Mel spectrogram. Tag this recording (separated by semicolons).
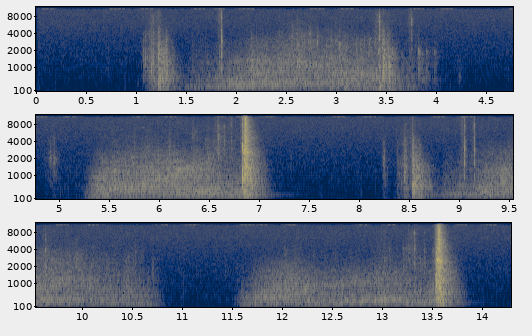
caravan; close; dodge; door; passenger; shut; slam; slide; sliding; van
